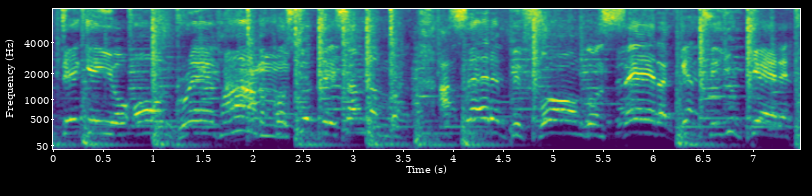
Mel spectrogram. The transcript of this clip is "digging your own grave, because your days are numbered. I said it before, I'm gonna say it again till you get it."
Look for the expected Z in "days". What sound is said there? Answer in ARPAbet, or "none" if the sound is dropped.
S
